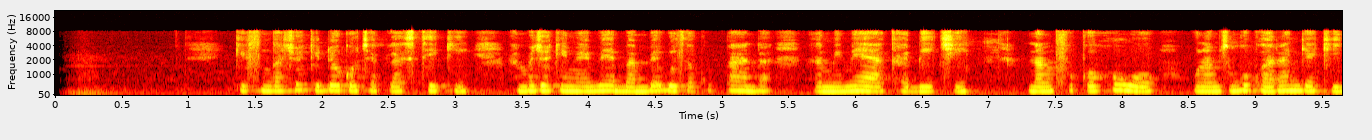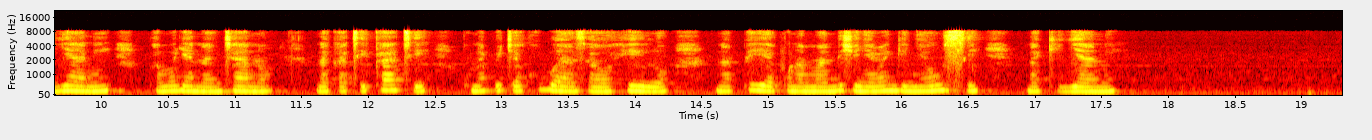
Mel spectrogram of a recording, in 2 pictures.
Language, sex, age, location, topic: Swahili, female, 18-24, Dar es Salaam, agriculture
